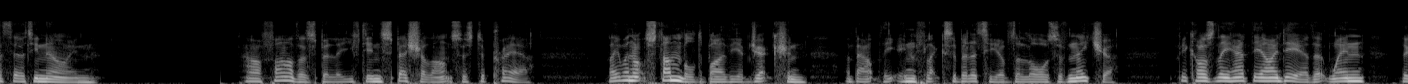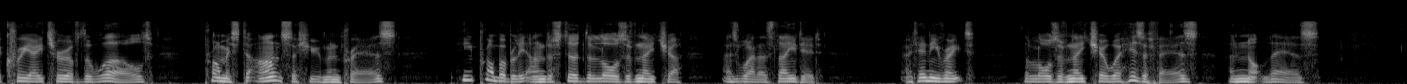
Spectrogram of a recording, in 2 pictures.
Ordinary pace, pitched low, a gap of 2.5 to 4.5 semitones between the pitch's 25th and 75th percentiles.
Yes: average, 145 wpm; low, 130 Hz; average, 3.4 semitones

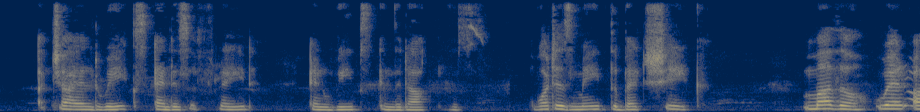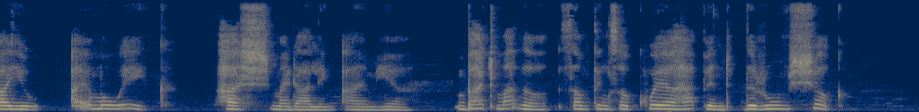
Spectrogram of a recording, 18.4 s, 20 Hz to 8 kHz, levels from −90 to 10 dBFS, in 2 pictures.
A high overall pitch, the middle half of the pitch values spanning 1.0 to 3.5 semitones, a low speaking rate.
Yes: high, 225 Hz; average, 3.2 semitones; slow, 125 wpm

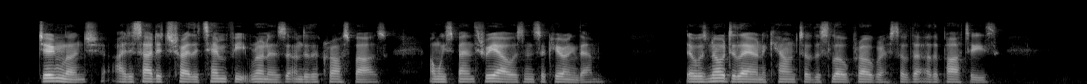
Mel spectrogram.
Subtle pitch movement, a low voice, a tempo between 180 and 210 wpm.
Yes: narrow, 1.6 semitones; low, 120 Hz; average, 195 wpm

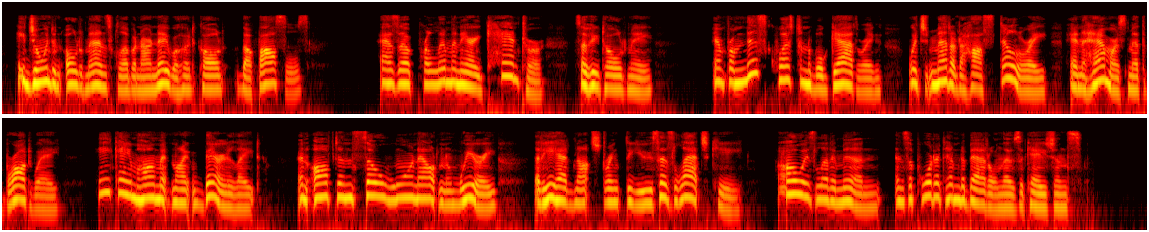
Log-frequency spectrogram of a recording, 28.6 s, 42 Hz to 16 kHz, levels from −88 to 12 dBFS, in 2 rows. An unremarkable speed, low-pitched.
No: average, 145 wpm; high, 190 Hz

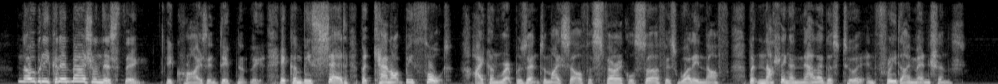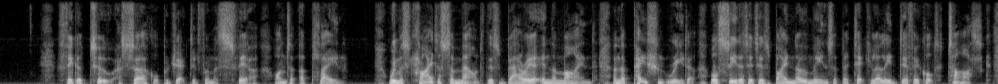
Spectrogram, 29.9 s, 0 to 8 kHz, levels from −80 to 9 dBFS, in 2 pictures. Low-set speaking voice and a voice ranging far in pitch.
No: medium, 150 Hz; wide, 7.1 semitones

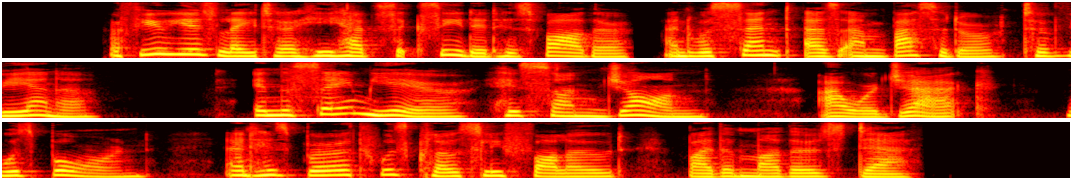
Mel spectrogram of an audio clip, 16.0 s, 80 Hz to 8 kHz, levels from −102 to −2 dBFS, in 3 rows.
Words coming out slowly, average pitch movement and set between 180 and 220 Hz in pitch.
Yes: slow, 130 wpm; average, 4.8 semitones; high, 190 Hz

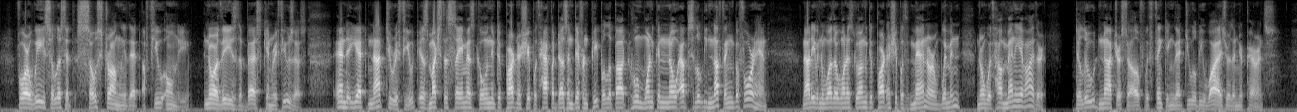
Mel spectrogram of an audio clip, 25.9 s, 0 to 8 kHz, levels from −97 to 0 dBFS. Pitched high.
No: low, 125 Hz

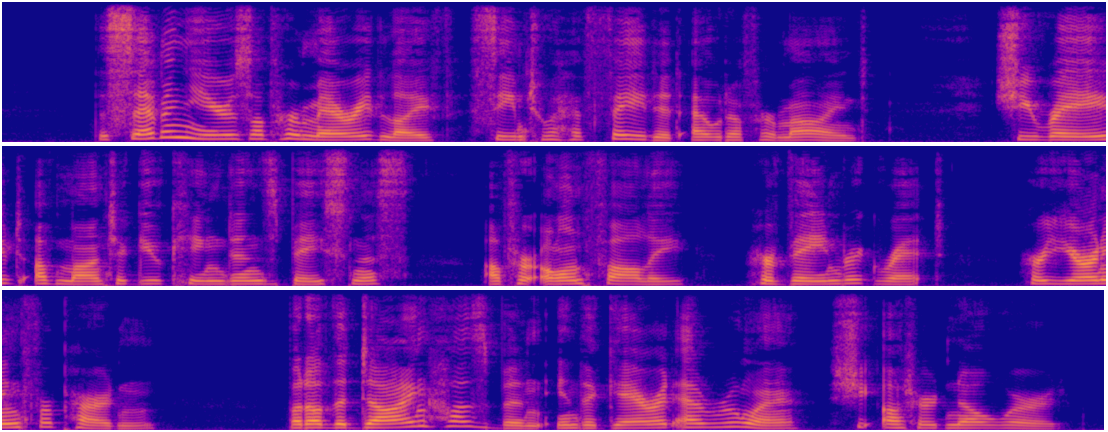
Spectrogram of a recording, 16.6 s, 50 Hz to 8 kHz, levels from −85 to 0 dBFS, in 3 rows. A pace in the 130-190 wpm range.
Yes: average, 165 wpm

